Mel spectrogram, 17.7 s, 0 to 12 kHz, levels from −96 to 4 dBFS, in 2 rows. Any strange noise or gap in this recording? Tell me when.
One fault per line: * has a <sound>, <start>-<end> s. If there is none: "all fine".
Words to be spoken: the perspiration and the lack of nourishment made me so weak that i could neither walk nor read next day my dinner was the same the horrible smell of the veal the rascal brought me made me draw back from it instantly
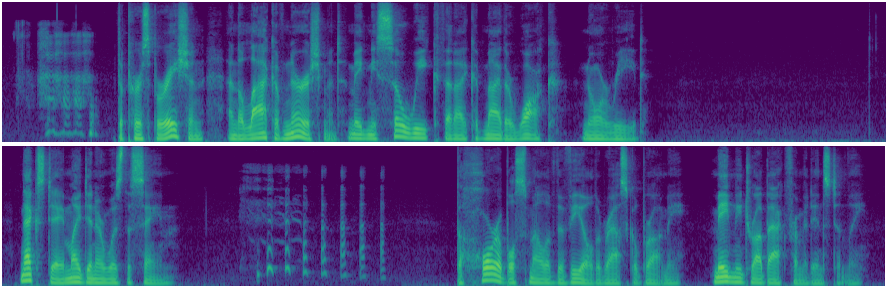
* has a laugh, 0.1-1.0 s
* has a laugh, 11.2-12.8 s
